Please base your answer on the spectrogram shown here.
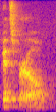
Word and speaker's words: Pittsburgh: did grow up in Pittsburgh uh characterized by one travel writer as hell with the lid off it's spelled um b-u-r-g-h like Edinburgh Scotland and it was probably pronounced Pittsboro by General Forbes British general Forbes who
